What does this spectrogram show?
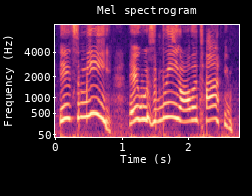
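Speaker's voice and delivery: high, far-off mock discovery of his own guilt; mock realization. Joking to Bob that he is what's wrong, in mock surprise. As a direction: squeak it out like you just caught yourself.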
